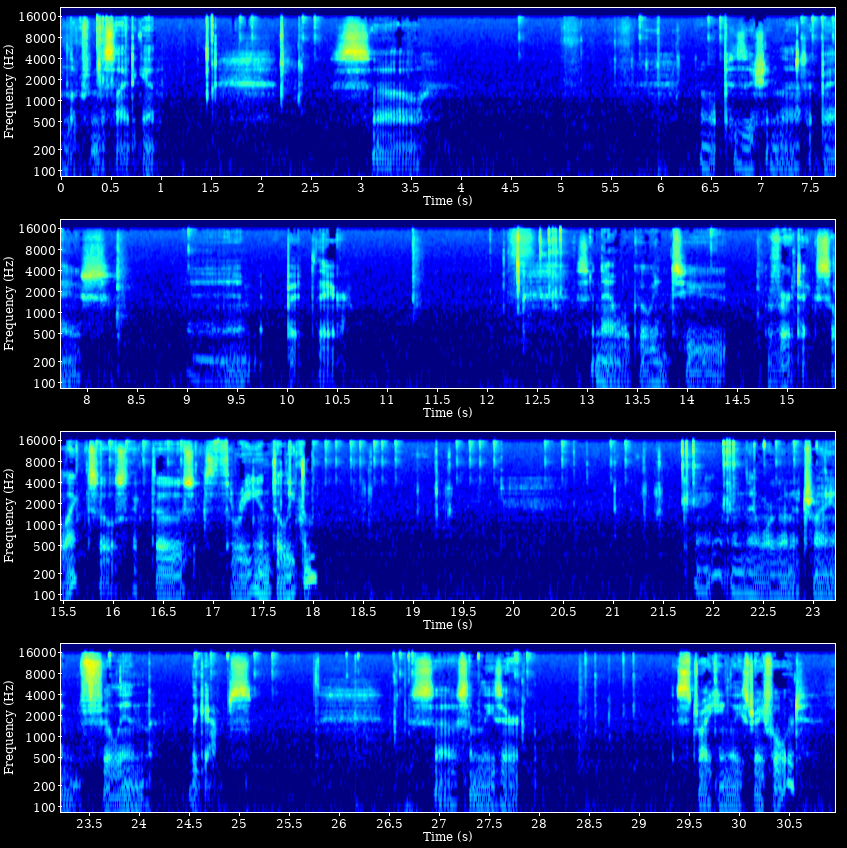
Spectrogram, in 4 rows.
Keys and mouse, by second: 0.3-2.1 middle drag, 2.1 s, 2.1 s, 5.9 g, 6.1 g, 12.5 middle click, 14.9 click, 16.8-18.5 shift+right drag, 18.5 z, 19.1 x, 19.3 x, 21.2 z, 28.5-29.9 right drag.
